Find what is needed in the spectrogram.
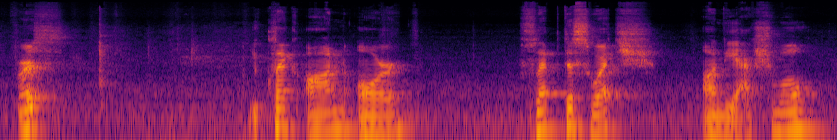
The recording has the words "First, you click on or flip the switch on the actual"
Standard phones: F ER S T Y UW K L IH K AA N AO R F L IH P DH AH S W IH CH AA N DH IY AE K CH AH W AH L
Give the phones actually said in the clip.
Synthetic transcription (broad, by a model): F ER S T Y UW K L IH K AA N AO R F L IH P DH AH S W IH CH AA N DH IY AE K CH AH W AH L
